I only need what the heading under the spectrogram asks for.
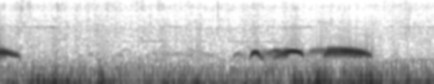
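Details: Spotted dove, a lure bird used for trapping, calling against a rival bird in the close, scraping 'rapat ngeruk' style. A short coo, then a run of rounded, wavering coo notes ending in a longer drawn-out note, over low rumbling background noise.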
